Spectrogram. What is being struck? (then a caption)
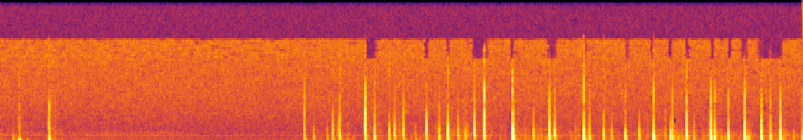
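Foam microphone windscreen. A round black foam microphone windscreen is scratched and rubbed with the long nails of both hands. Two soft scratches come first, then a short quiet pause. After that, a dense run of quick, uneven scratching bursts follows, low and muffled, with brief rustling attacks that die away almost at once.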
